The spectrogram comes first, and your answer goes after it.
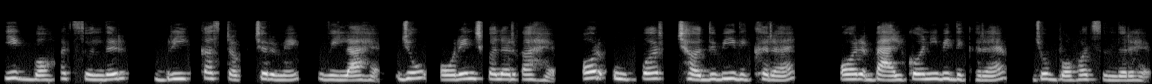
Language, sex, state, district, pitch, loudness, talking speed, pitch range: Hindi, female, Jharkhand, Sahebganj, 235 Hz, -16 LUFS, 160 wpm, 210-260 Hz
